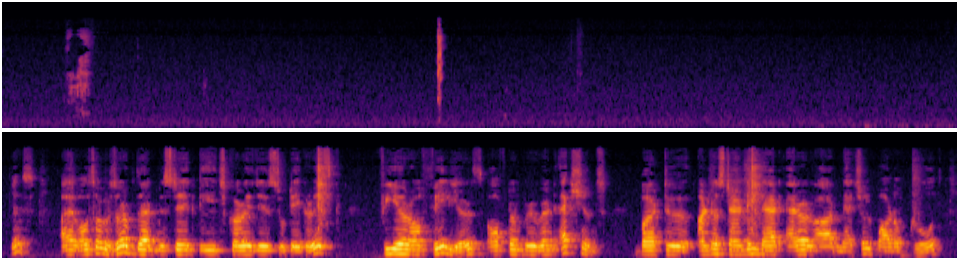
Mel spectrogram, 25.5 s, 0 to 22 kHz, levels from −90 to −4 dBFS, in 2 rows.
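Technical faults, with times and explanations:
Nothing stood out on listening to this speech recording.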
